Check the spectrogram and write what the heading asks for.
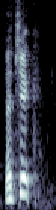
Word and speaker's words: Ledaig: It is called Lichick. Lechik? – Lechik. – It's spelled L-E-D-A-I-G. – So, of course, you would pronounce that Lechik.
